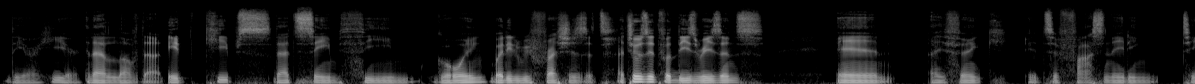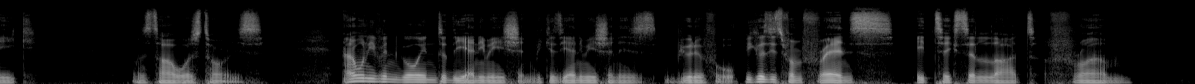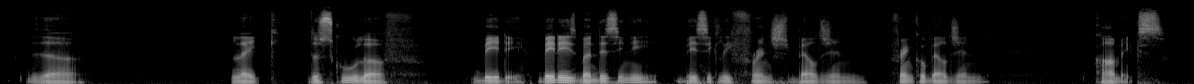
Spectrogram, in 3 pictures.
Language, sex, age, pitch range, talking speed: English, male, 20-39, 80-95 Hz, 115 wpm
